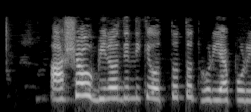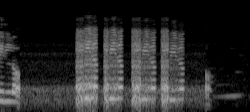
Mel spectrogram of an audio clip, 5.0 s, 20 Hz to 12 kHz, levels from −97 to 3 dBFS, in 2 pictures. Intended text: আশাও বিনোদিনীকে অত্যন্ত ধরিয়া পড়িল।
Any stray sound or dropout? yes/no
yes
